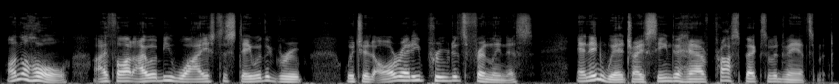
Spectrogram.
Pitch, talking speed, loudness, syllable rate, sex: 135 Hz, 215 wpm, -17 LUFS, 5.7 syllables/s, male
